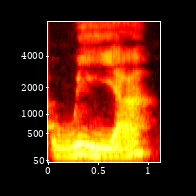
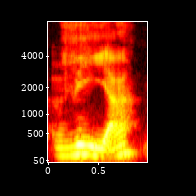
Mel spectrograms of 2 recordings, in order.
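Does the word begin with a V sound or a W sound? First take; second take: W sound; V sound. First: The word begins with a W sound. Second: The word begins with a V sound.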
